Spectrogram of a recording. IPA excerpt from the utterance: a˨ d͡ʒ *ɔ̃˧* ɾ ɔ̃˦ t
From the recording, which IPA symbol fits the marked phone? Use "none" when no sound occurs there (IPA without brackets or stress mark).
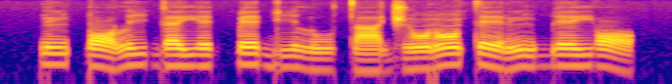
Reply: ɔ̃˧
